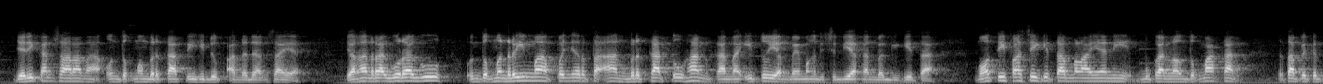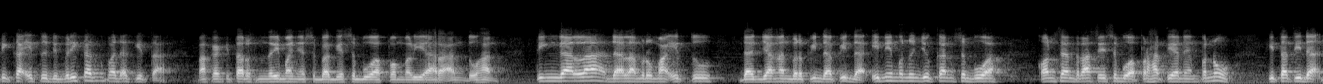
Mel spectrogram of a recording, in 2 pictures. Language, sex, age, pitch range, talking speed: Indonesian, male, 40-59, 125-155 Hz, 135 wpm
